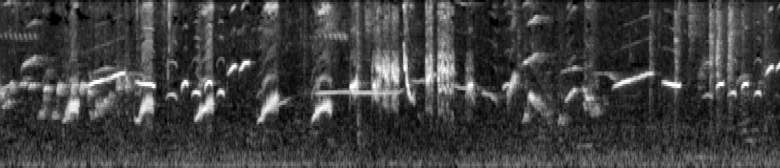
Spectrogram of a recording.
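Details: White-rumped shama male wooing a female while mating, giving clear pure whistles that slide upward, mixed with short chirps and loud rasping broadband notes repeated every half second or so.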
